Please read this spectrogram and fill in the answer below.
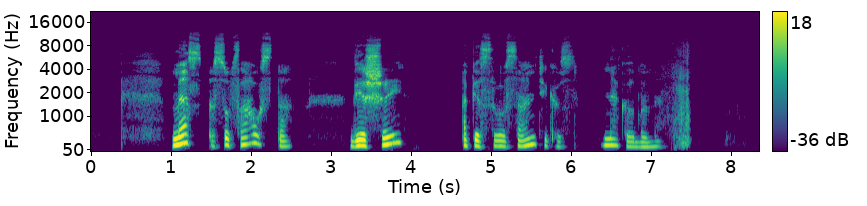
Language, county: Lithuanian, Vilnius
